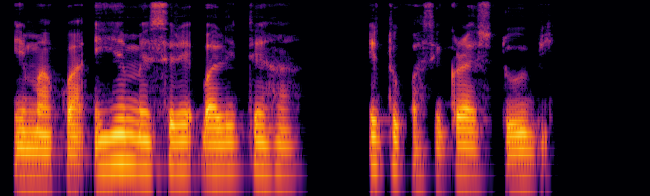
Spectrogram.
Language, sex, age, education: Igbo, male, 15-29, tertiary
